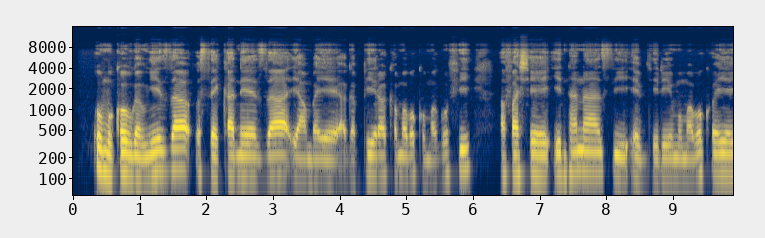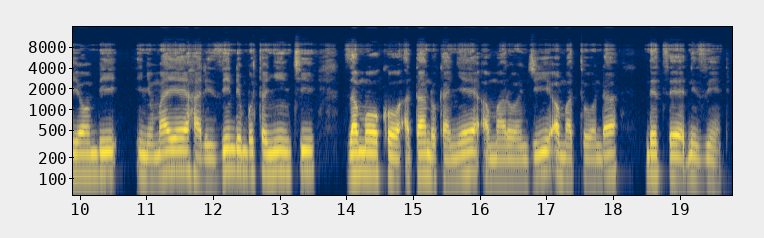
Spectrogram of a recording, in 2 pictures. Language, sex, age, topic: Kinyarwanda, male, 25-35, agriculture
